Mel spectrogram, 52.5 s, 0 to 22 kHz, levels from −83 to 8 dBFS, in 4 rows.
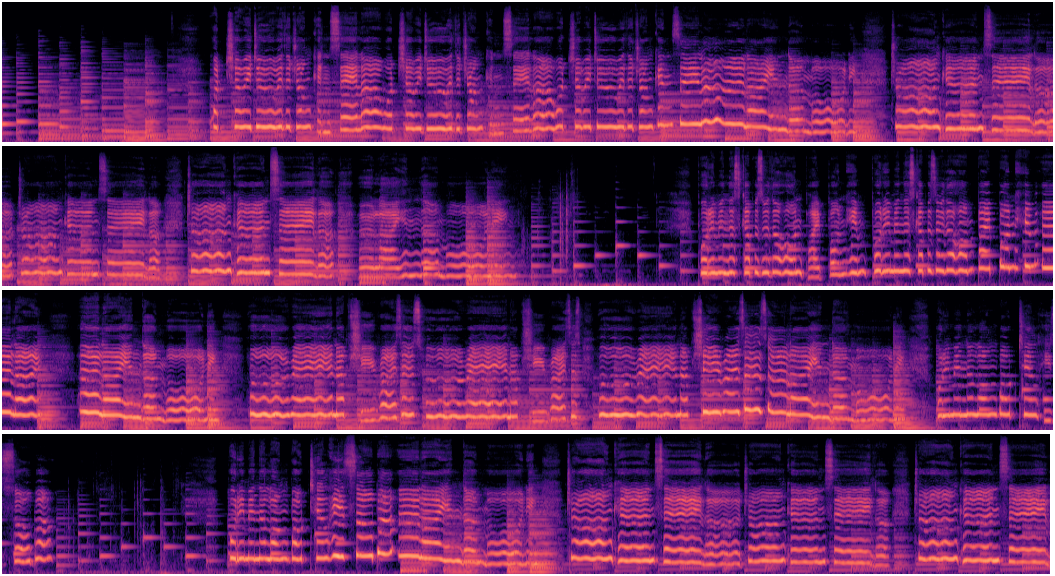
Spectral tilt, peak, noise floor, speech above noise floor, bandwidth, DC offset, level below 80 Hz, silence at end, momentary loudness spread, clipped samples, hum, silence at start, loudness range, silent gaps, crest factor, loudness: -4.5 dB/octave; 0 dBFS; -37 dBFS; 22 dB; 17 kHz; under 0.1%; -40 dBFS; 0 s; 14 LU; under 0.1%; none; 0 s; 6 LU; none; 16 dB; -16 LUFS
